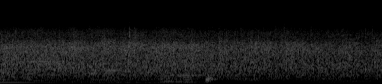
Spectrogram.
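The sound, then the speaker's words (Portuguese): A church audience applauds together for the Lord, a dense, steady wash of clapping from many hands that fills the whole moment without pause, with no voices standing out above it. “Isso mesmo, pode aplaudir ao Senhor.”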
